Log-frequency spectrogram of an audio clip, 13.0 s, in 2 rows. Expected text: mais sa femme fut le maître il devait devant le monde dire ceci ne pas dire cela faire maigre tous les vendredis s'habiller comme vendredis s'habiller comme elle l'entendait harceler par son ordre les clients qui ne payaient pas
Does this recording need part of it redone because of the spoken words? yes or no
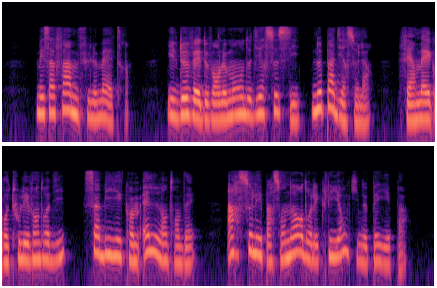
yes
